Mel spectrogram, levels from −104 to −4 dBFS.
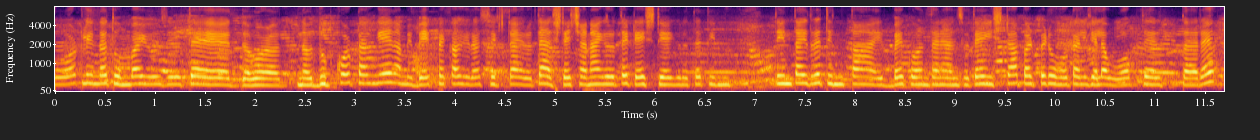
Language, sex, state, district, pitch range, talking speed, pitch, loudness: Kannada, female, Karnataka, Chamarajanagar, 245-280 Hz, 160 wpm, 260 Hz, -14 LUFS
